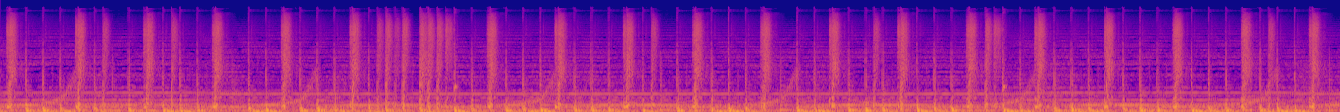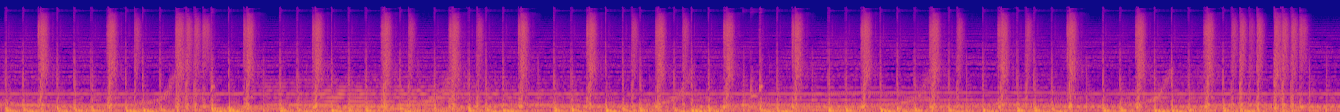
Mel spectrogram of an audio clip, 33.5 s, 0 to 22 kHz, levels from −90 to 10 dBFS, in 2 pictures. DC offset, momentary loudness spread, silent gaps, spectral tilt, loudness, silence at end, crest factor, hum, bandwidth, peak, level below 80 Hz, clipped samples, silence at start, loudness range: under 0.1%; 4 LU; none; -4.5 dB/octave; -22 LUFS; 0 s; 18 dB; none; 17 kHz; -2 dBFS; -24 dBFS; under 0.1%; 0 s; 1 LU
